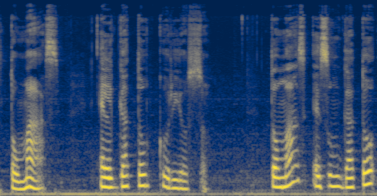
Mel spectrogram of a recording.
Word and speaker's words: gato: So I said el gato curioso. I did not say gato. Gato. To. Your tongue is doing more of the work.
